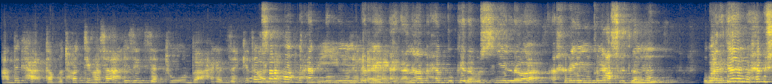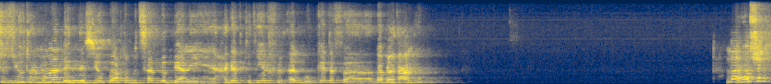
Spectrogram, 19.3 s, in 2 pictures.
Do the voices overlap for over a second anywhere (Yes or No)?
Yes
